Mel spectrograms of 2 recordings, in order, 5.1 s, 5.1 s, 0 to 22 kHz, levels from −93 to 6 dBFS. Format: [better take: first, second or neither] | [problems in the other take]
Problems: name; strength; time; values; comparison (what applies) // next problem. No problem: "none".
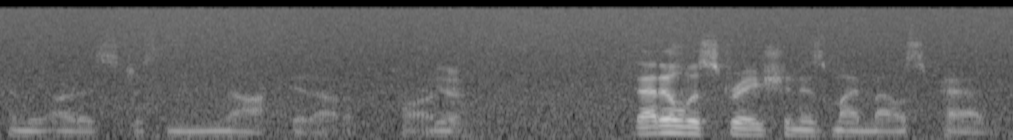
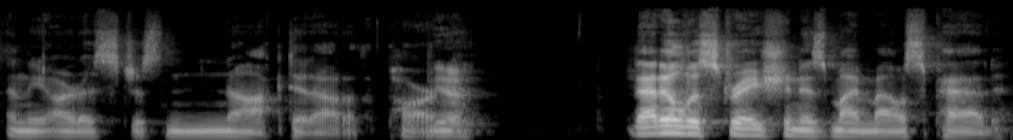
second | hiss; loud; throughout; 2 dB below the speech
